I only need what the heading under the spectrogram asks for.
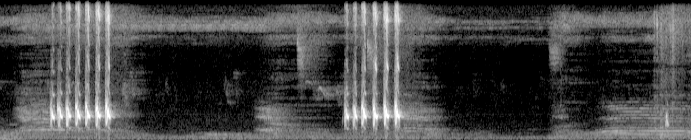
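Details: Breeding female yellow-vented bulbul calling to a male, two bursts of rapid bubbling chatter about three seconds apart, each with around eight notes, in an otherwise quiet setting.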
